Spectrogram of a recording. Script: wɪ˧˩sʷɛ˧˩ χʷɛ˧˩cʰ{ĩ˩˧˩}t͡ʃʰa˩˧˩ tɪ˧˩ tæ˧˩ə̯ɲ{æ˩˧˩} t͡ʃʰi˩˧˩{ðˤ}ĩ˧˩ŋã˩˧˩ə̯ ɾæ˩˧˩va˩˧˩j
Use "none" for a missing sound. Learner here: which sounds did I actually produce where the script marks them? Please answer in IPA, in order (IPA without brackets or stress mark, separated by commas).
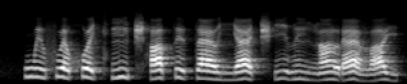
ĩ˩˧˩, æ˩˧˩, ð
